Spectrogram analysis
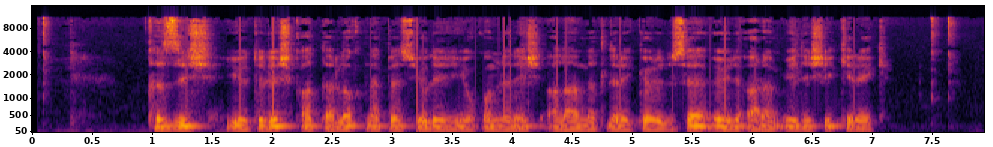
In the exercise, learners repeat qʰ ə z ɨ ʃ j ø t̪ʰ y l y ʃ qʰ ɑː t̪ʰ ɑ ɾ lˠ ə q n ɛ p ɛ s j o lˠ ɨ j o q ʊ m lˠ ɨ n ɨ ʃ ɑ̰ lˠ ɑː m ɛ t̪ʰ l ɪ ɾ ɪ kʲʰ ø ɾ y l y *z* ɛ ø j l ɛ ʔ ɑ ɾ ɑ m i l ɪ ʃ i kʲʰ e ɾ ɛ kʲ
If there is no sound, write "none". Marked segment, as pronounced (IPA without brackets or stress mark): s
